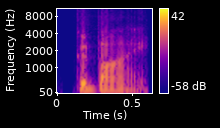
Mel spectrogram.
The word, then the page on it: goodbye: American English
